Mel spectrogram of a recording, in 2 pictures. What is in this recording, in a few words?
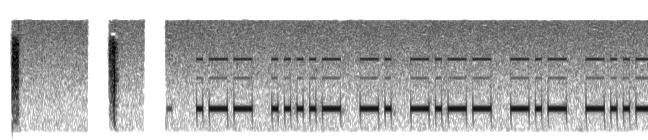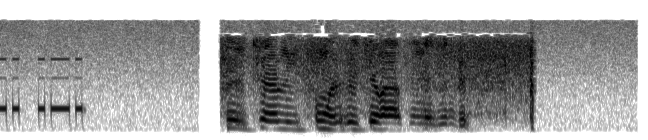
qso rec simplex logic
